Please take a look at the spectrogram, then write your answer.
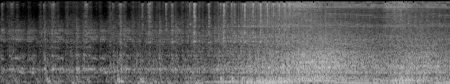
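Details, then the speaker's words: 1973 MGB barn find, first start since 1980 after draining old fuel, cylinder four compression borderline at 80 psi: engine catches into an uneven, lumpy idle with irregular pulses, running rough; ignition timing and carburetors suspected, unconfirmed. "so it's running like a little rock i'm sure the ignition timing has to be done but mainly if these carburetors need to be gone through"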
